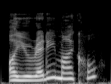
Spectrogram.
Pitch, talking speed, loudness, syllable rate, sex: 245 Hz, 215 wpm, -13 LUFS, 7.5 syllables/s, female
